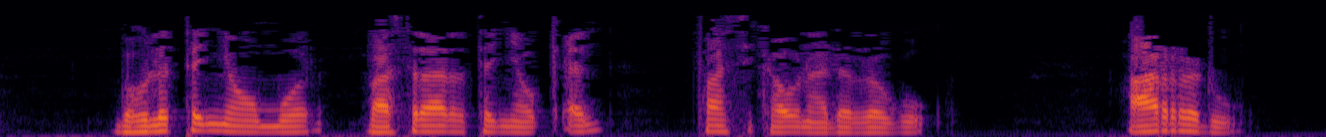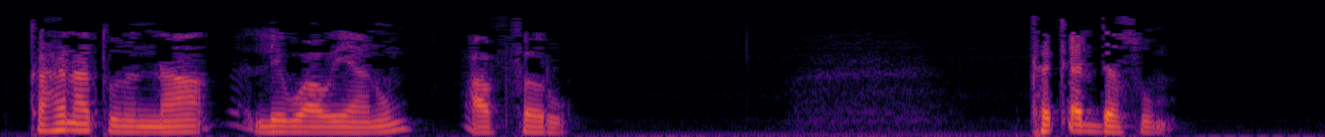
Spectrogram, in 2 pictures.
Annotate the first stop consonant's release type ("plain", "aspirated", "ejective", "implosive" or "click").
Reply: plain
